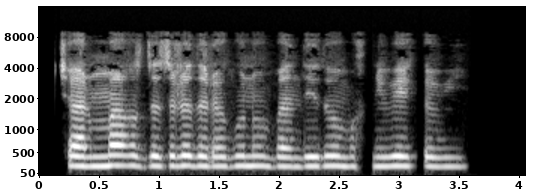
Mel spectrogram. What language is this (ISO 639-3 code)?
pus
